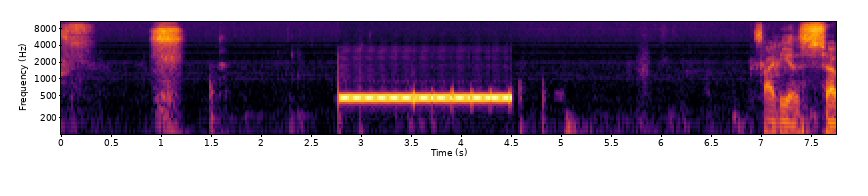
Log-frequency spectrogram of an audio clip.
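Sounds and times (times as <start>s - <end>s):
telephone dial tone while calling a bookstore: 2.8s - 4.5s
speech: 7.0s - 7.7s.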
